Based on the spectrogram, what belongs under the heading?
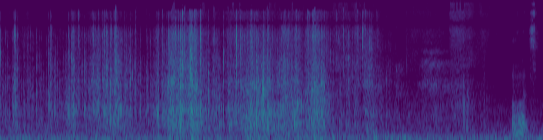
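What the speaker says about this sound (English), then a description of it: "Sorry for the crinkling." Plastic packaging crinkles up close in a steady, irregular rustle that fades toward the end, with a voice speaking faintly underneath.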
